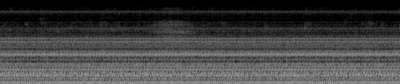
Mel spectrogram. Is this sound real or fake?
real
